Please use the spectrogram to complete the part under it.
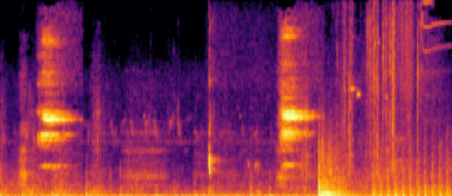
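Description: Gunfire in the video game Ghost Recon Wildlands: several bursts and single shots, one sharp crack near the middle, over a steady game background with rattling clicks.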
